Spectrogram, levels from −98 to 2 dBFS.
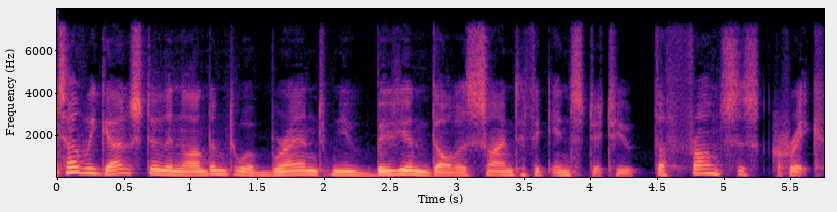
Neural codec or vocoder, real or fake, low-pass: codec, 16 kHz, 0.5 kbps, FunCodec, trained on LibriTTS, 25 frames a second; fake; 7.2 kHz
